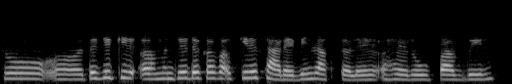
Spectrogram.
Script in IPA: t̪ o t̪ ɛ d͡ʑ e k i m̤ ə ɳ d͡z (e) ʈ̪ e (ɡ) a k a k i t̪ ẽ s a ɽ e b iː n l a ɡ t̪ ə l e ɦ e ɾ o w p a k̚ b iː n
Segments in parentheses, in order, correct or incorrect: correct, incorrect: k

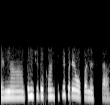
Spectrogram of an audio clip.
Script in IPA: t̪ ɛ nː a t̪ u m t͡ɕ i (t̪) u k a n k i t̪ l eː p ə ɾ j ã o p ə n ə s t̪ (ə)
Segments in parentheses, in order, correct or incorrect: incorrect: d̪, incorrect: a

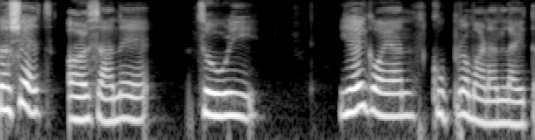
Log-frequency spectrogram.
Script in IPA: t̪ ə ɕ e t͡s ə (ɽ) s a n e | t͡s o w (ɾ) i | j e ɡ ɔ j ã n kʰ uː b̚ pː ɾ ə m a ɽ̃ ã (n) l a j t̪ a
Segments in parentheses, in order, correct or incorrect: incorrect: ɭ, incorrect: ɭ, correct

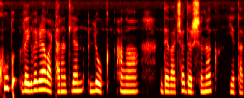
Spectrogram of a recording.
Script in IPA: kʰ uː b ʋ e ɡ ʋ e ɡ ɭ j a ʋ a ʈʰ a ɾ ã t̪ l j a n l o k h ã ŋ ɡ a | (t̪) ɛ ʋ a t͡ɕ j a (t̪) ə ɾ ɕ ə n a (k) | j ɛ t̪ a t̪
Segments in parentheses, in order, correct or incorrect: incorrect: d̪, incorrect: d̪, correct

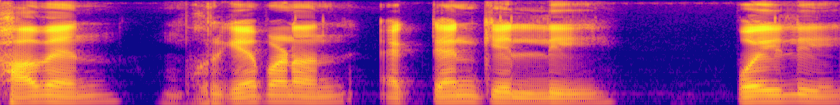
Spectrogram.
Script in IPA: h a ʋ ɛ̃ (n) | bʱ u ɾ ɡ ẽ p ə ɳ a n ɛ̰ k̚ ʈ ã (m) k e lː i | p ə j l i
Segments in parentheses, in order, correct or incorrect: correct, incorrect: n

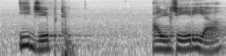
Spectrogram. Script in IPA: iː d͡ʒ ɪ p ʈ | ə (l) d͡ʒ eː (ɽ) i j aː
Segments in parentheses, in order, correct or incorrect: correct, incorrect: ɾ

